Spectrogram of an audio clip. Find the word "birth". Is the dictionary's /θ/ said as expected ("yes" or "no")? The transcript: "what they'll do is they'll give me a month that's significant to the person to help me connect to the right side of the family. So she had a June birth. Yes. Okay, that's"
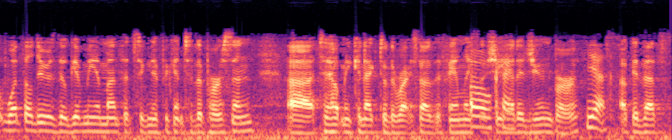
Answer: yes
